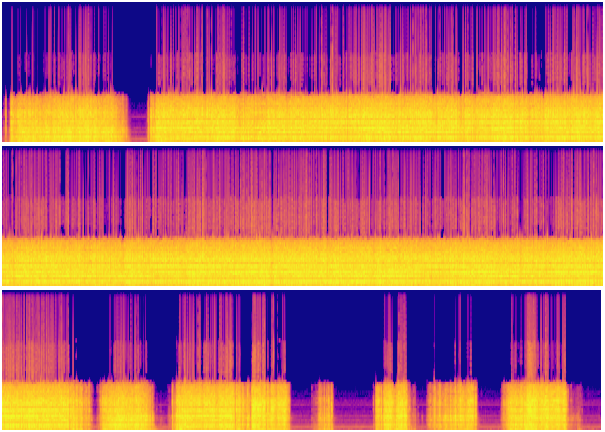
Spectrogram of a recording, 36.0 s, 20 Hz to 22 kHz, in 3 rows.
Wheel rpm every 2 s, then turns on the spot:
150, 100, 220, 230, 230, 230, 230, 230, 210, 230, 220, 230, 190, 80, 160, 60, 80, 100.
none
